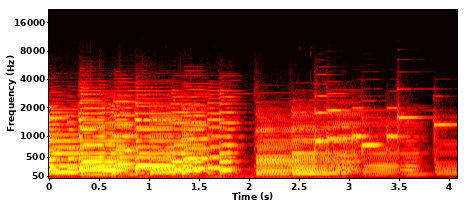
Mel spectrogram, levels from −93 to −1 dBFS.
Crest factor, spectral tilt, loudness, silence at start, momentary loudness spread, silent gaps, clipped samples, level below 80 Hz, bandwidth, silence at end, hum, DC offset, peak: 14 dB; -9.5 dB/octave; -26 LUFS; 0 s; 12 LU; none; under 0.1%; -58 dBFS; 5.8 kHz; 0 s; none; under 0.1%; -10 dBFS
